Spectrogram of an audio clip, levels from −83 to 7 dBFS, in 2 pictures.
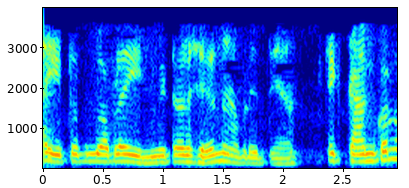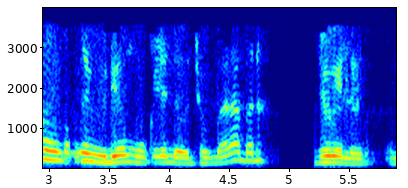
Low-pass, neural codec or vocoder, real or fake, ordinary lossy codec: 3.6 kHz; none; real; MP3, 24 kbps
